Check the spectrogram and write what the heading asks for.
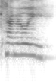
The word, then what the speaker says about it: Kennelly: Is it Kennelly, Claire? Kennelly. Kennelly. Kennelly. Yes. Kennelly. There's different pronunciations all across the island. So absolutely, you're dead right. In Cork, everyone says Keneally because there's an A at the end.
